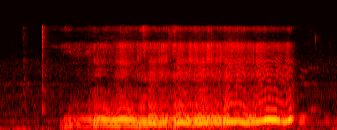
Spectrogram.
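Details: Loud snoring from a sleeping little Staffordshire bull terrier: a single drawn-out, rattling inhalation lasting about three seconds, its buzzy tone wobbling up and down, preceded by a faint click.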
